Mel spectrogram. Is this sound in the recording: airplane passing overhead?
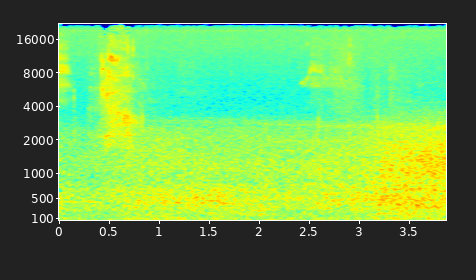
yes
